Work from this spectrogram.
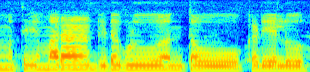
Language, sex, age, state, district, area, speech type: Kannada, female, 30-45, Karnataka, Vijayanagara, rural, spontaneous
